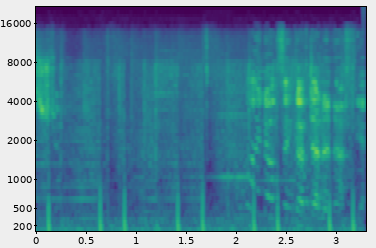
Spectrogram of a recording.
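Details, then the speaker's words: Steady paired lub-dub heartbeats at about 78 a minute, with background music, heard as a person starts a light jog and heart rate begins rising; heartbeat during exercise. "so I'm going to keep going for a little while my heart rate is starting to increase a lot I'm breathing heavier and more oxygen is being delivered around my body to catch up"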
